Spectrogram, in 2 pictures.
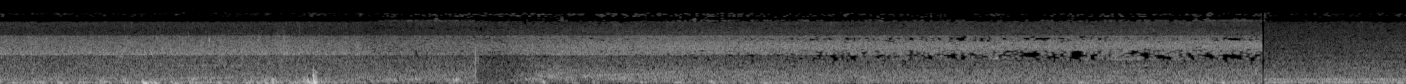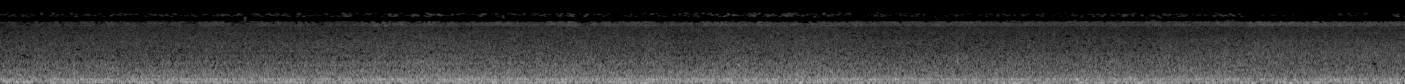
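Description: Floodwater of the Manjira River rushing and churning over a causeway, a steady noise of running water mixed with wind on the microphone. A few knocks in the first seconds, and the tone of the noise changes abruptly about halfway through.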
